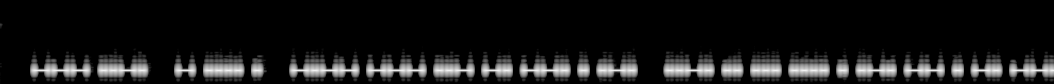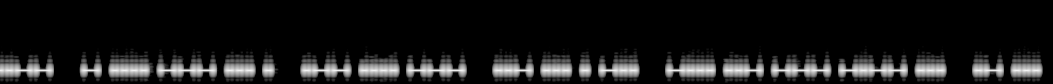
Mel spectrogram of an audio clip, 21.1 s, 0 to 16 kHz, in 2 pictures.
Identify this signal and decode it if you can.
Morse code, heard as a keyed tone, about 25 wpm, 600 Hz. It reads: OF THE YOUNGER FISHERMEN, THOSE WHO USED BUOYS AS
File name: the old man and the sea part 1 25wpm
